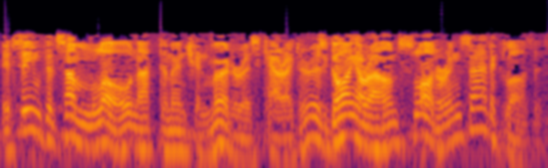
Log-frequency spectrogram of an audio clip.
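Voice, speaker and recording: An actor playing a wry, flippant detective's assistant and narrator in 1950s radio drama style. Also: male voice, medium pitch, very animated, normal speed, lightly acted. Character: wisecracking, cheeky legman to a detective, narrates the case. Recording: muffled, hissy old radio recording.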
